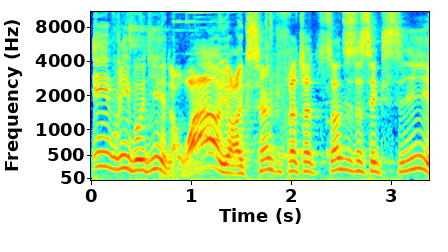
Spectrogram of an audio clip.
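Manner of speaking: English with a heavy French accent. Shown as a demonstration. Teacher bragging about his accent abroad, French accent. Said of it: "the people who speak like me".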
